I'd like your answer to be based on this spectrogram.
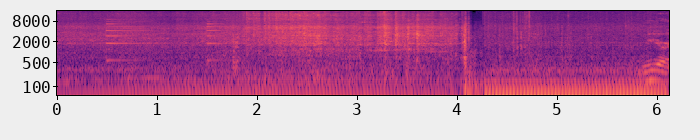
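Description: A Volkswagen GTI with a Eurodyne DSG tune sits idling and whirring mechanically, then the engine cranks and catches at first start, settling into a loud steady idle close by.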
